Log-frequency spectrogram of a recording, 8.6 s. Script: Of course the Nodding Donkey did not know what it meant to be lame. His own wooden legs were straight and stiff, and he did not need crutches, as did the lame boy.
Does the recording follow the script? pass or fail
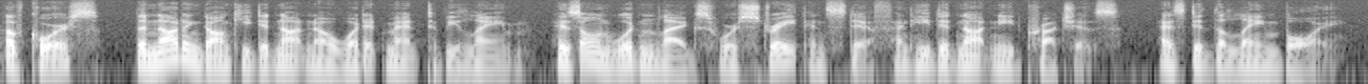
pass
